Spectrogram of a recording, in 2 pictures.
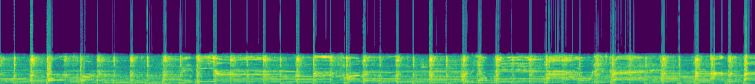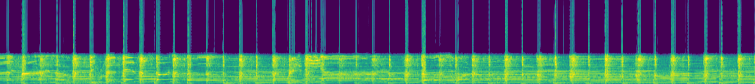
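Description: Live acoustic country music: acoustic guitar strummed steadily over an upright double bass, with a regular beat.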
